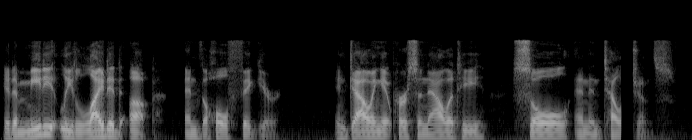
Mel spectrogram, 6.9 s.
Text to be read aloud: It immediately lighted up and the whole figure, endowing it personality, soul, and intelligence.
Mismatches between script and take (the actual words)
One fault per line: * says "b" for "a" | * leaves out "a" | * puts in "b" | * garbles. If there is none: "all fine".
all fine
